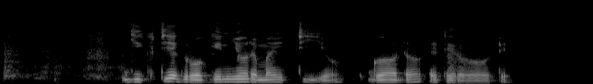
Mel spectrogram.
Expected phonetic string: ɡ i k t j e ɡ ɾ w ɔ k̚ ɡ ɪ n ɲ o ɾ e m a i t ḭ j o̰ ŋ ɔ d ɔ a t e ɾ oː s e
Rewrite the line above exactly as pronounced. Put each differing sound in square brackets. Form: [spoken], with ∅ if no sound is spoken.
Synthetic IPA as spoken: ɡ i k t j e ɡ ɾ w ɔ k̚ ɡ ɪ n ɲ o ɾ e m a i t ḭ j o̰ [ɡ] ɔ d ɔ [e] t e ɾ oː [t] e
